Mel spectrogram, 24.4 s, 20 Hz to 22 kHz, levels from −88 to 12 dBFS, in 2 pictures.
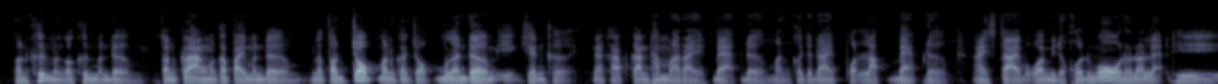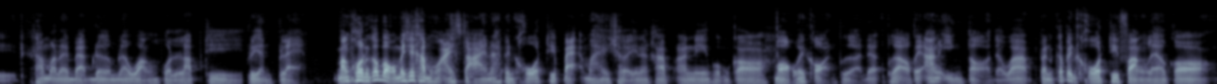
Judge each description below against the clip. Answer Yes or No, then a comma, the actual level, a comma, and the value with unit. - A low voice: Yes, very low, 95 Hz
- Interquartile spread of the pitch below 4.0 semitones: Yes, average, 3.3 semitones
